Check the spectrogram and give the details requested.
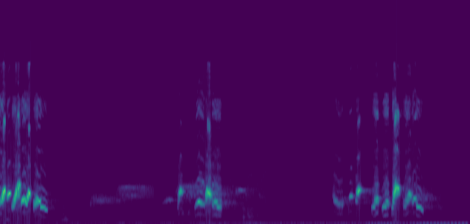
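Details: Red-whiskered bulbul being trained to sing, spurred by a female bird; three short clusters of bright, tumbling whistled notes separated by silence, a faint low rumble at the end.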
